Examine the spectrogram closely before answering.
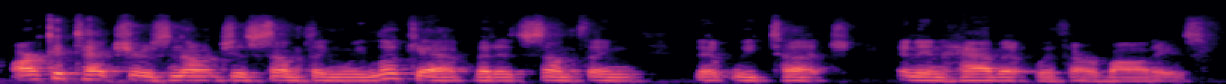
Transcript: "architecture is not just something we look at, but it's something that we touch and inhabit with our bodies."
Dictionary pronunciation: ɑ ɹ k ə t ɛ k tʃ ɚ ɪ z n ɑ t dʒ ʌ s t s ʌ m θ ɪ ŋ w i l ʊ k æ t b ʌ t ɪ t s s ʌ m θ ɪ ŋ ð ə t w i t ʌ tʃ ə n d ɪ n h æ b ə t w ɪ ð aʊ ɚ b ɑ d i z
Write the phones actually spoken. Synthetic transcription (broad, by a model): ɑ ɹ k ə t ɛ k tʃ ɚ ɪ z n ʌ t dʒ ʌ s t s ʌ m θ ɪ ŋ w i l ʊ k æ t b ʌ t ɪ t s s ʌ m θ ɪ ŋ ð ə t w i t ʌ tʃ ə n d ɪ n h æ b ə t w ɪ ð aʊ ɚ b ɑ d i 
